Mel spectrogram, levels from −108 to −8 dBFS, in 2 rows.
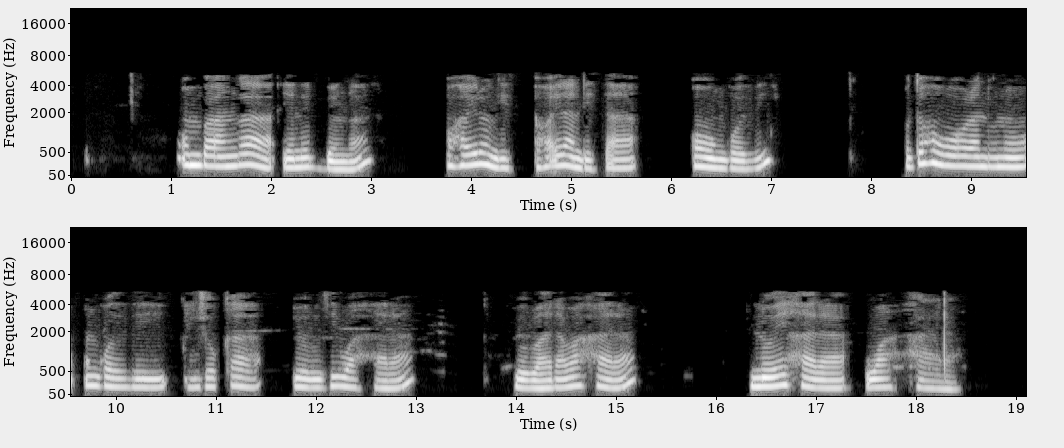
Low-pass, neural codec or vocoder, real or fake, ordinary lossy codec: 5.4 kHz; none; real; MP3, 32 kbps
